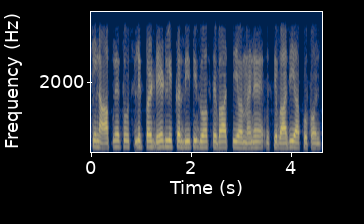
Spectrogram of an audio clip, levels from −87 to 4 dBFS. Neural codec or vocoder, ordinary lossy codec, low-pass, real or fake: codec, 16 kHz, 2 kbps, FunCodec, trained on LibriTTS, 25 frames a second; none; 3.6 kHz; fake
